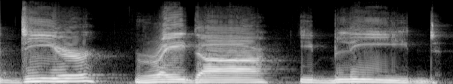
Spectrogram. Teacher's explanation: Esses dois Es com um som de I exagerado, até abrindo um pouco, como num sorriso, os lábios para o lado, a boca para o lado, para a lateral.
